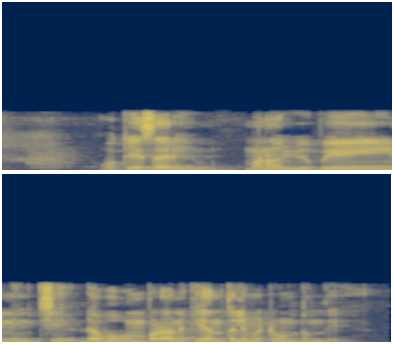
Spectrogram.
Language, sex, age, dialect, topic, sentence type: Telugu, male, 25-30, Utterandhra, banking, question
